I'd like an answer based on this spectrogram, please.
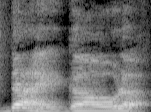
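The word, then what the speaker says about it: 戴高乐: le nom de famille, ils l'ont transformé en 3 syllabes, et ça a donné Dai Gaulle. En phonétique, ça donne D-A-I quatrième ton, G-A-O premier ton, L-E quatrième ton.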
